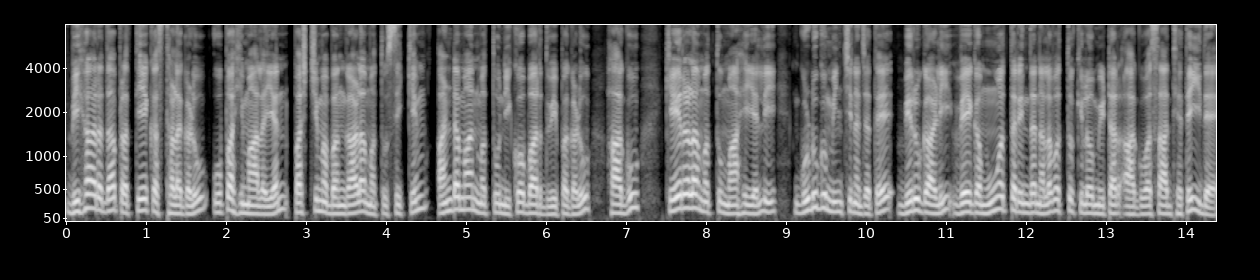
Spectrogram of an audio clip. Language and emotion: Kannada, neutral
